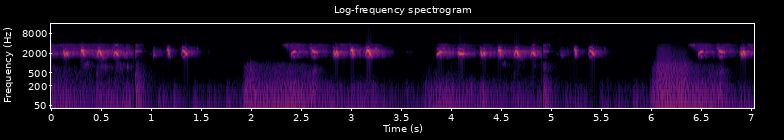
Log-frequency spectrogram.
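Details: Lesser cuckoo giving repeated phrases of quick, loud whistled notes, each phrase about a second long and followed by a short tail of notes, with gusts of low rushing noise in the gaps.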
